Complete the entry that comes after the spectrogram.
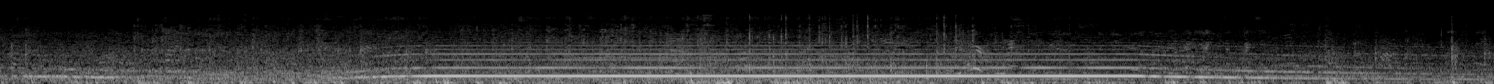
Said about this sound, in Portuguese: durante a noite é uma cidade com medo, fechada sobre si própria, em que ninguém sai à rua, em que se apagam as luzes e em que se espera para ouvir se há barulho de sirene.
